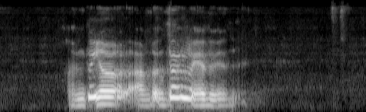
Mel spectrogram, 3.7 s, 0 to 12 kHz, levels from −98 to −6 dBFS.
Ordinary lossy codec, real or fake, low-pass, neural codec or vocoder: Opus, 24 kbps; fake; 9.9 kHz; autoencoder, 22.05 kHz, a latent of 192 numbers a frame, VITS, trained on one speaker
